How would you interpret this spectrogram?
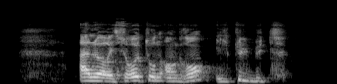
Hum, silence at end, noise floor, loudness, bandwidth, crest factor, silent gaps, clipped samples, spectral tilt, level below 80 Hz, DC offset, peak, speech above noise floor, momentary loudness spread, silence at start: none; 0.55 s; -47 dBFS; -17 LUFS; 8 kHz; 18 dB; none; under 0.1%; -5.5 dB/octave; -66 dBFS; under 0.1%; -2 dBFS; 30 dB; 17 LU; 0.3 s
